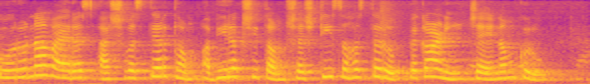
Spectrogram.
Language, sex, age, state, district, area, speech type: Sanskrit, female, 30-45, Maharashtra, Nagpur, urban, read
